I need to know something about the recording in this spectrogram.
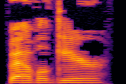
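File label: "bevel gear", British English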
